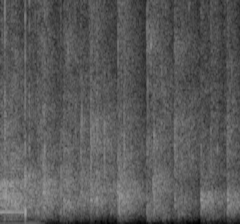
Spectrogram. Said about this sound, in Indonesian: Oke saudara-saudara boleh tepuk tangan dulu dong untuk kita semua.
